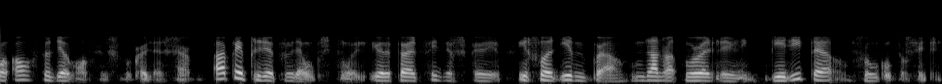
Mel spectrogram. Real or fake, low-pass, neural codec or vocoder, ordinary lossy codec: fake; 3.6 kHz; autoencoder, 44.1 kHz, a latent of 192 numbers a frame, MeloTTS; Opus, 64 kbps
